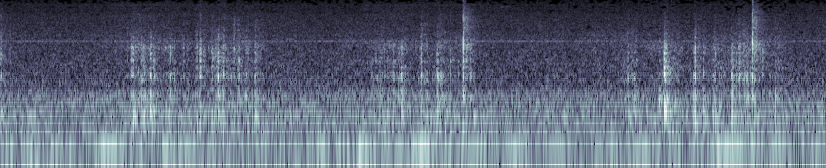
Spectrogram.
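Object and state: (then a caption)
Woven seagrass coaster. A round, flat, thin and solid woven seagrass or wicker coaster or trivet is held in both hands and scratched with fingernails. Soft, dry scratching and crackling comes in short irregular bursts, with a few sharper clicks standing out. A low hum and a faint steady tone run quietly underneath.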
